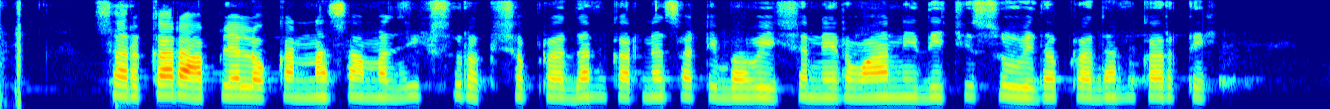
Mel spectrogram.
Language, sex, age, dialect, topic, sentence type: Marathi, female, 18-24, Northern Konkan, banking, statement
